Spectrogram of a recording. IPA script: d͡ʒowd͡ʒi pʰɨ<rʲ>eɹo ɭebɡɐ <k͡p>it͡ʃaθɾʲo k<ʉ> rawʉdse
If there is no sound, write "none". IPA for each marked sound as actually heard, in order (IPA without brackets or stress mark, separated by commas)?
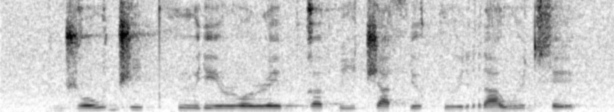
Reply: ɾʲ, k͡p, ʉ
